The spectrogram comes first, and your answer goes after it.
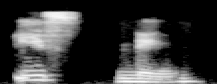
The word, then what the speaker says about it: evening: you see this word there's a silent e in the middle so you don't have to say evil but you would just say evening if name okay you can just say if the e in the middle is silent good evening Mr Richards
